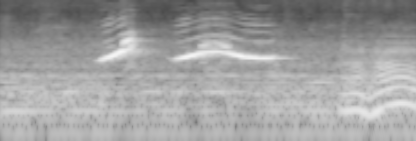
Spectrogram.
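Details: Pet double yellow-headed amazon parrot indoors, vocalizing to its owner: a quick rising whistled note, then a longer arched whistle that falls away, followed by a lower, buzzy, wavering sound.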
